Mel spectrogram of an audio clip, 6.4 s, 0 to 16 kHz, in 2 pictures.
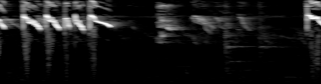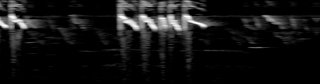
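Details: Oriental white-eye singing ngalas with 12345 beats, used to encourage other white-eyes to sing; repeated fast runs of five, three and five shrill downslurred squeaks, separated by quieter twittering.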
